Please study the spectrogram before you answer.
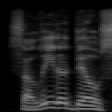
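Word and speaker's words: Salida del Sol: that solo Del I think it's called pronounced solo Del Soul let me Google this bro I got to make sure this is right I don't want to botch this up so his finisher is pronounced Salita Delo okay I just wanted to make sure because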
